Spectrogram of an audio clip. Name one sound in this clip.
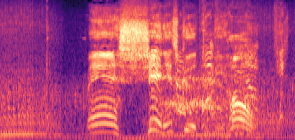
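Tyres screech as a car skids sideways.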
